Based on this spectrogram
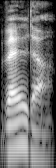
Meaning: nominative/accusative/genitive plural of Wald "forests"
- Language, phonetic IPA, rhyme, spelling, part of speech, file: German, [ˈvɛldɐ], -ɛldɐ, Wälder, noun, De-Wälder.ogg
